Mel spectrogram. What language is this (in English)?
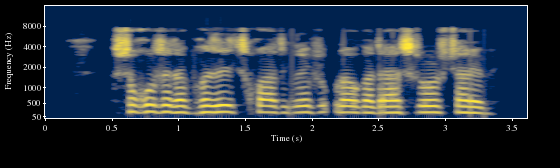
Georgian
